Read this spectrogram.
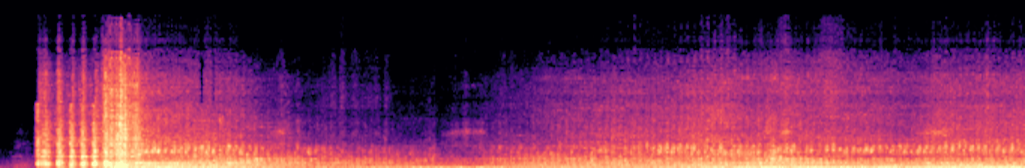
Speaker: guys hear that like a muffler sound in the background that is because that clamp isn't on the uh air filter breather and it's not real tight so it's kind of like getting through there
